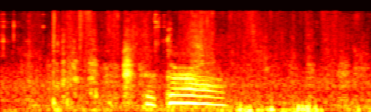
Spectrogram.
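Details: River, a very energetic Husky, jumping and playing, gives a single drawn-out whine lasting about half a second that slides gently downward in pitch, with soft rustling and handling noise around it.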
